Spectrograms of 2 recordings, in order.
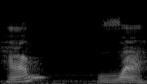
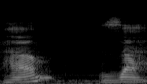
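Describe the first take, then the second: Both takes have the same delivery.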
